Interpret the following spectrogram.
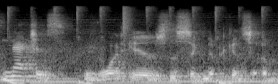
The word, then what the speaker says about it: Natchez: do you pronounce nachos nachos the natchez indians pronounce it nache not j okay okay like spanish like spanish and then the town is pronounced natchez what is the significance of the mount okay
